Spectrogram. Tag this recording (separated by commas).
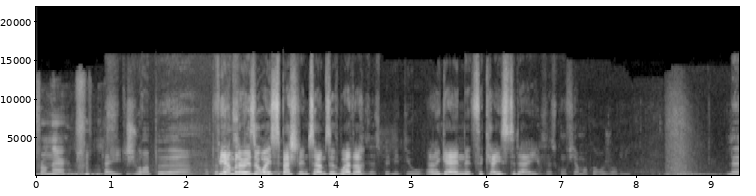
Speech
